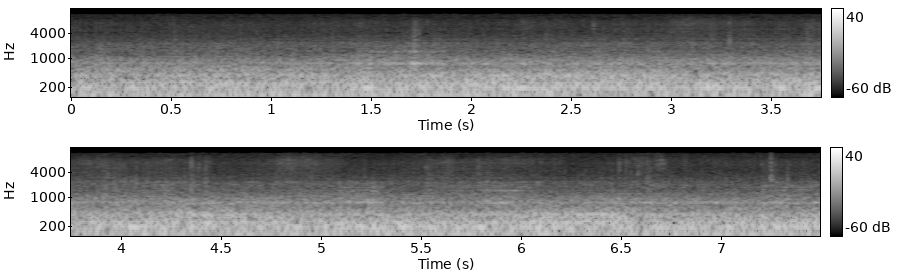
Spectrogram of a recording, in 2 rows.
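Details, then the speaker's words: 2000 Plymouth Neon with rear drum brakes on a test drive: steady low hum and drone under road noise, rear wheel bearing suspected rather than brakes, wheel movement felt in turns. "I don't think it's a break issue after a while your ears get trained I have feeling a wheel baron"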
